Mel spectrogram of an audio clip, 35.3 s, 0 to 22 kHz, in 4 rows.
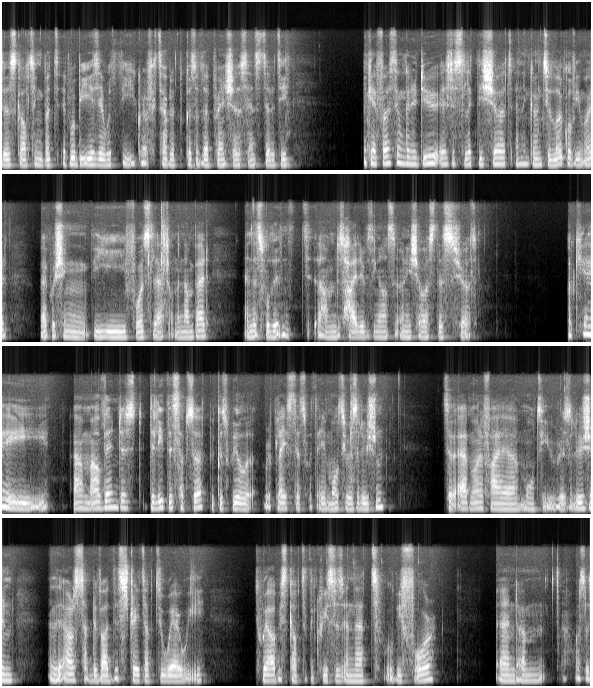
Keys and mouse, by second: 6.0-11.3 middle drag, 11.3 KP_Divide, 14.0-15.2 middle drag, 15.2 Tab, 15.7 a, 16.0 Tab, 23.0-26.1 drag, 31.4 click, 33.8-35.3 middle drag.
